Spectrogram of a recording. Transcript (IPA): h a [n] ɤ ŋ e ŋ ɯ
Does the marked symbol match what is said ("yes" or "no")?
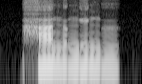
yes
